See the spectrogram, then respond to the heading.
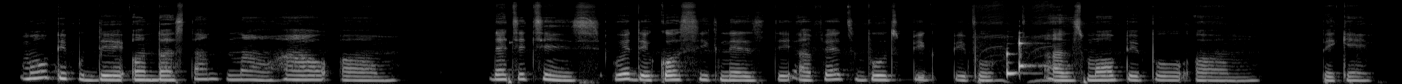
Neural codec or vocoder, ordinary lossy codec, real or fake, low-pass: vocoder, 48 kHz, 128 mel bands, Vocos; none; fake; none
